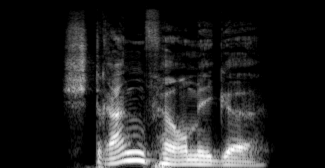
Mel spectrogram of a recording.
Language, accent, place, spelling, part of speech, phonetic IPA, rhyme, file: German, Germany, Berlin, strangförmige, adjective, [ˈʃtʁaŋˌfœʁmɪɡə], -aŋfœʁmɪɡə, De-strangförmige.ogg
- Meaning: inflection of strangförmig: 1. strong/mixed nominative/accusative feminine singular 2. strong nominative/accusative plural 3. weak nominative all-gender singular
